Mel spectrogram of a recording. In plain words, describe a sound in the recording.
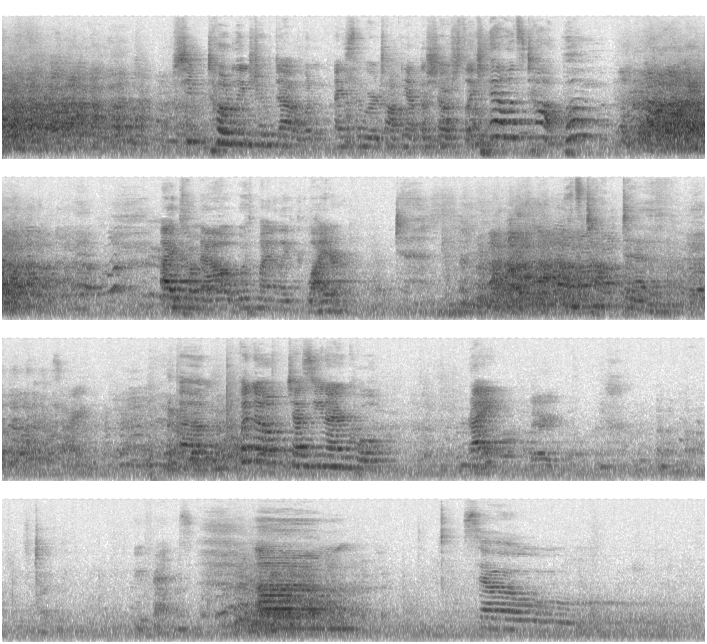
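A young woman talks into a microphone over loudspeakers.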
